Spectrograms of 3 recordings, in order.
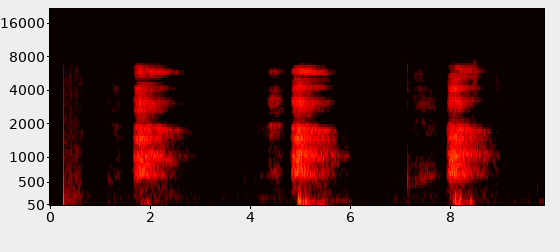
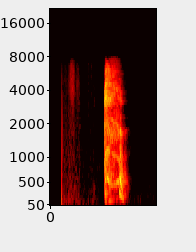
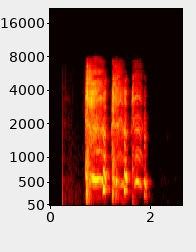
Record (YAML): exhalation_length: 9.9 s
exhalation_amplitude: 2007
exhalation_signal_mean_std_ratio: 0.39
cough_length: 2.1 s
cough_amplitude: 16630
cough_signal_mean_std_ratio: 0.31
three_cough_length: 2.6 s
three_cough_amplitude: 26134
three_cough_signal_mean_std_ratio: 0.5
survey_phase: alpha (2021-03-01 to 2021-08-12)
age: 18-44
gender: Female
wearing_mask: 'No'
symptom_cough_any: true
symptom_headache: true
symptom_onset: 3 days
smoker_status: Never smoked
respiratory_condition_asthma: false
respiratory_condition_other: false
recruitment_source: Test and Trace
submission_delay: 2 days
covid_test_result: Positive
covid_test_method: RT-qPCR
